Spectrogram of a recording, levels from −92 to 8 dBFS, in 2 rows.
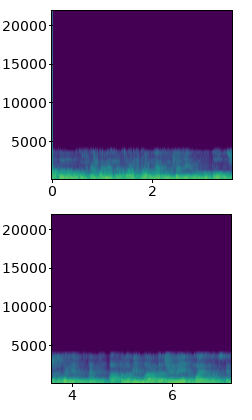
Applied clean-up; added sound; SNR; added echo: neural separator model SepFormer DNS4.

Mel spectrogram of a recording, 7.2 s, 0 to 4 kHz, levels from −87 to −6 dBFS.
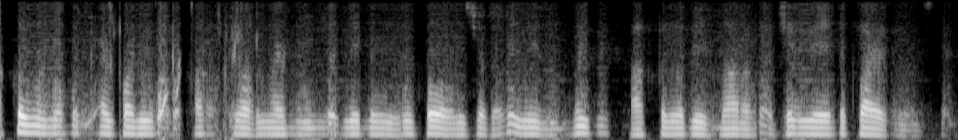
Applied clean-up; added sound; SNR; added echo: neural separator model SepFormer WHAMR!.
